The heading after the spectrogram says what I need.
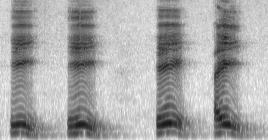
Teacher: ये अग्रस्वर होते हैं, क्योंकि इनको उच्चारण करते हैं तो हमारी जीभ का अगला भाग इसमें कार्य करता है। जैसे ई, ऐ, जब हम इनका उच्चारण करेंगे तो हमारी जीभ का जो अगला भाग होता है ये ऊपर उठा हुआ हमें प्रतीत होता है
